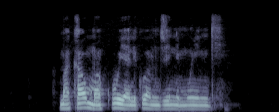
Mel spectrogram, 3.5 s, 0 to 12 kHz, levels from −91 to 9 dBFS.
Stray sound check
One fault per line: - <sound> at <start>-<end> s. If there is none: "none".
none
